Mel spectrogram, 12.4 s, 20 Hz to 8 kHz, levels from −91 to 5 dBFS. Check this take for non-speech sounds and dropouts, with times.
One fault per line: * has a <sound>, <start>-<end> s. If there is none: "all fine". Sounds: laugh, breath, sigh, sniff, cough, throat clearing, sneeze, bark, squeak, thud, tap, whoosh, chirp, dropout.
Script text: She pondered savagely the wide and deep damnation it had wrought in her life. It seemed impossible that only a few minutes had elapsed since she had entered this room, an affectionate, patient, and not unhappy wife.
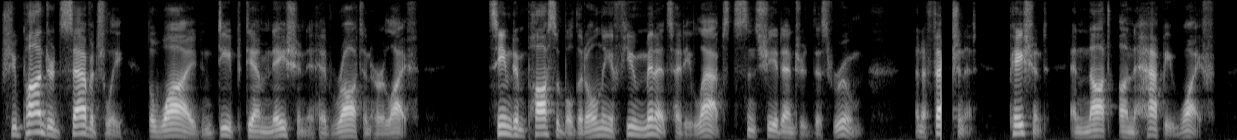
* has a dropout, 9.4-9.5 s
